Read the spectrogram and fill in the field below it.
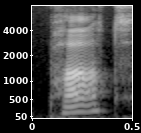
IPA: paːt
